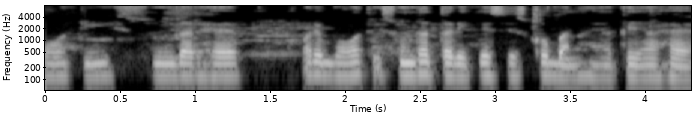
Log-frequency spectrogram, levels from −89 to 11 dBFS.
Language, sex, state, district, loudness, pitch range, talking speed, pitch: Hindi, male, Uttar Pradesh, Etah, -21 LUFS, 125-135 Hz, 210 wpm, 130 Hz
